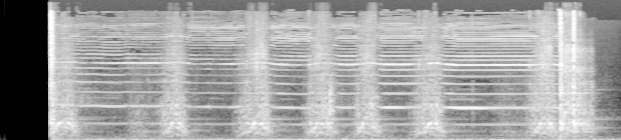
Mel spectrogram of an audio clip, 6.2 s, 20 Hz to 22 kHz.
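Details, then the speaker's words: Chery car at engine start: a squeaky, tonal chirp pulses roughly every 0.8 seconds over the starting engine; the owner asks what causes it, source undetermined. "завожу ОНТ такой звук даёт Это от чего может"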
